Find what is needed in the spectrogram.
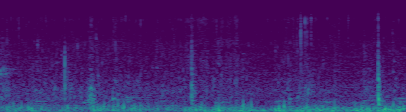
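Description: Wind buffeting the microphone: a low, steady rumble, with a few brief clicks.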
